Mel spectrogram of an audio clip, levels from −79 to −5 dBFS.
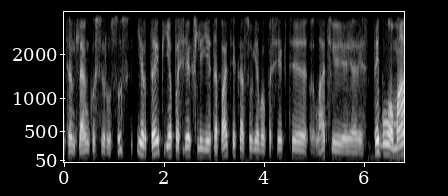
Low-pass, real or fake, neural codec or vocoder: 3.6 kHz; real; none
